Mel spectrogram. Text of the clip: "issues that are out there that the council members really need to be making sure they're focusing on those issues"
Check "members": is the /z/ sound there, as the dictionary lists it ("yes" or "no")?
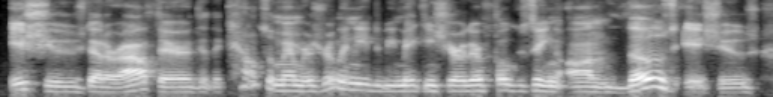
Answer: yes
